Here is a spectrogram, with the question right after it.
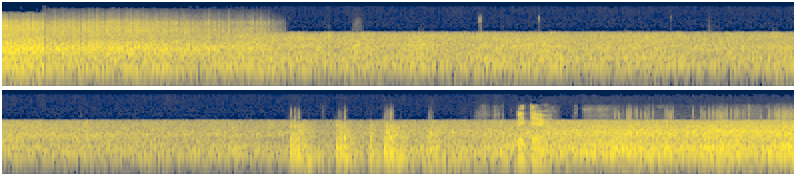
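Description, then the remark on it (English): Sonic booms from a rocket launch, with the volume turned up: a short cluster of sharp, thudding cracks that punches through a steady, broad roaring rumble, followed by a brief spoken remark. “You'll be able to hear the sonic booms.”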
